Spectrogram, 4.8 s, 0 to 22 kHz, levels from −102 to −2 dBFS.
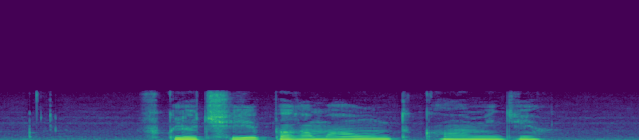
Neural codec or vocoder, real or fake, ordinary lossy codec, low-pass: codec, 16 kHz, 16 kbps, FreqCodec, larger model; fake; none; none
